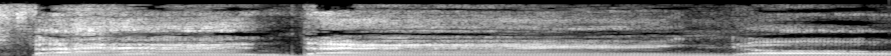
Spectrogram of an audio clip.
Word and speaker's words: Fandango: You gotta say it right. You gotta make sure you let the A's breathe. Fandango.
